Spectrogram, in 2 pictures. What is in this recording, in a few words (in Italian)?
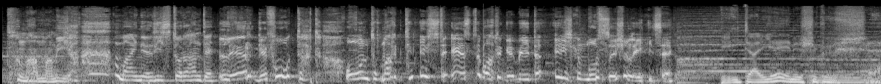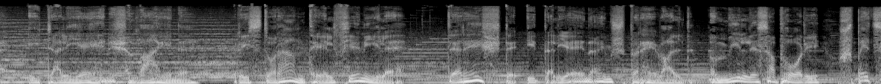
falsetti italo mix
